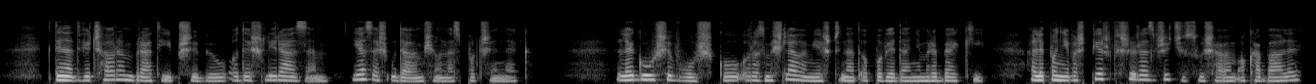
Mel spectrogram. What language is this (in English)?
Polish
